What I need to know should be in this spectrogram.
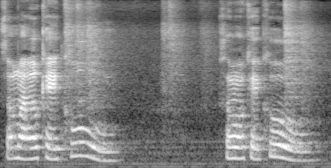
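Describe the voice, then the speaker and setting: In a room with audible echo, a woman with a high pitch speaks at a fairly quick pace. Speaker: storytime vlogger. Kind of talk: casual storytelling. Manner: casual, conversational.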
